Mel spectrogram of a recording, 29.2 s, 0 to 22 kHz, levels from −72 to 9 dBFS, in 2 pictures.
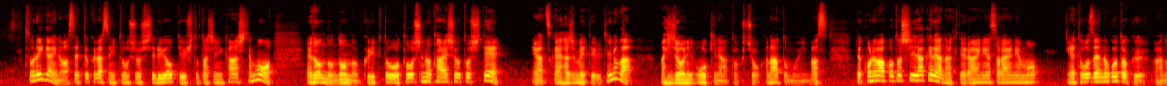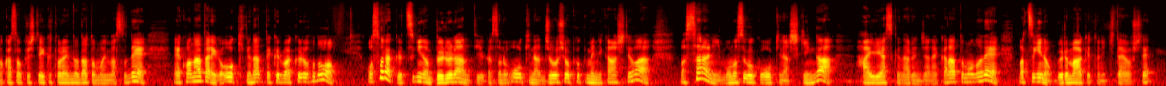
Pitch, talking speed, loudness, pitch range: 130 Hz, 460 characters per minute, -19 LUFS, 110-155 Hz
